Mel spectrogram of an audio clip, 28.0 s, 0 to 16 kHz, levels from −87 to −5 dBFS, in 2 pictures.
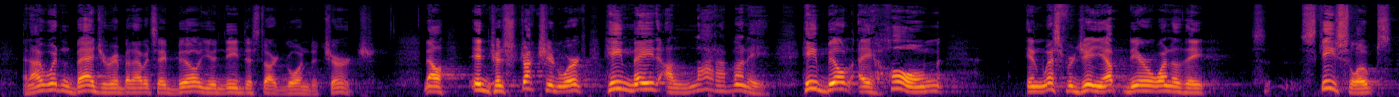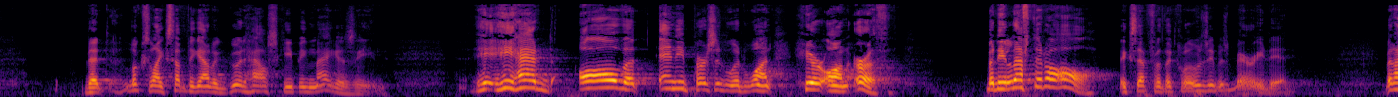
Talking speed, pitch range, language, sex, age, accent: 165 wpm, 120-190 Hz, English, male, 60-79, American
